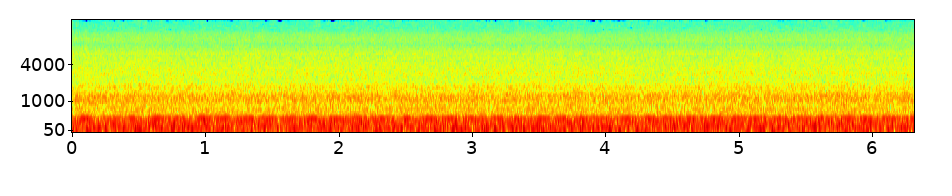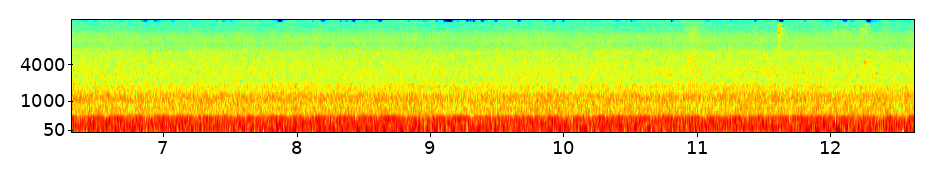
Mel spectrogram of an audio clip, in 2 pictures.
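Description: Metrolink commuter train running steadily, heard from aboard: an even low rumble with a constant hum over it.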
